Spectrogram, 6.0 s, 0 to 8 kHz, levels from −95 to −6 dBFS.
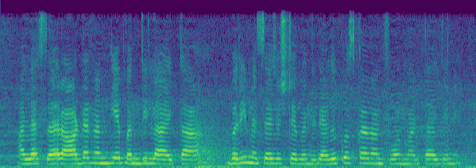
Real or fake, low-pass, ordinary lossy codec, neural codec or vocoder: fake; 7.2 kHz; none; vocoder, 44.1 kHz, 128 mel bands, Pupu-Vocoder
